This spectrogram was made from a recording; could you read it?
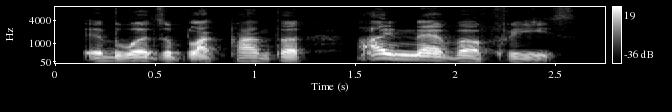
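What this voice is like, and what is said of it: Put-on accent imitating a film character. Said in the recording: “Good accent. ... I've been practicing.”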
